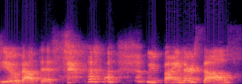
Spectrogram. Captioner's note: laughs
